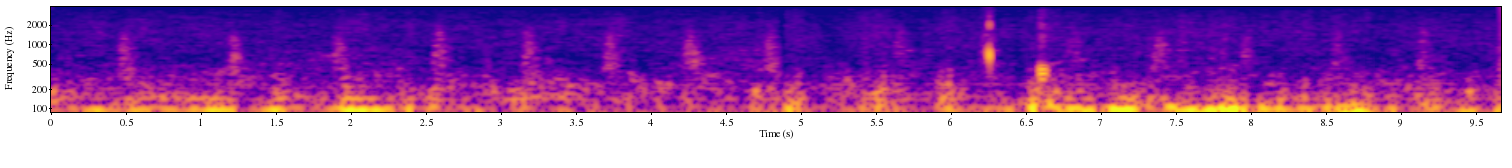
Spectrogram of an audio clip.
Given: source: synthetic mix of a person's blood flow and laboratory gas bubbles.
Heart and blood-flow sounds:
Doppler ultrasound of blood flow; subclavian vein
6.20-6.29 s: bubbles
6.57-6.69 s: bubbles
From the record:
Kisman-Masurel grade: 112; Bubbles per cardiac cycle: 1 to 2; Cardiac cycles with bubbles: 1 to 10%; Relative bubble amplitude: moderate (0.250 to 0.450); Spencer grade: 1 (occasional bubble signal discernible with the cardiac motion signal, with majority of cardiac periods free of bubbles); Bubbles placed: anywhere in the cardiac cycle

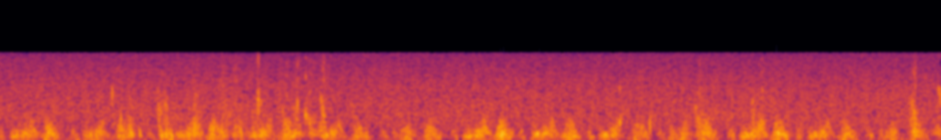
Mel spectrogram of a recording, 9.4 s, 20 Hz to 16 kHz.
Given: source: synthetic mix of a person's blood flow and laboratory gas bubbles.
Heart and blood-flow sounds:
Doppler ultrasound of blood flow; precordium
1.11-1.48 s: bubbles
1.56-1.74 s: bubbles
1.90-2.06 s: bubbles
2.19-2.65 s: bubbles
2.82-3.38 s: bubbles
6.18-6.26 s: bubbles
6.42-6.55 s: bubbles
6.95-7.18 s: bubbles
7.32-7.38 s: bubbles
7.42-7.71 s: bubbles
9.10-9.42 s: bubbles
From the record:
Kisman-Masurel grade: 222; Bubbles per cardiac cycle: several, 3 to 8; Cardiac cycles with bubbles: 10 to 50%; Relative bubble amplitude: moderate (0.250 to 0.450); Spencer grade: 2 (many but less than half of the cardiac periods contain bubble signals, singularly or in groups); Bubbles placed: anywhere in the cardiac cycle

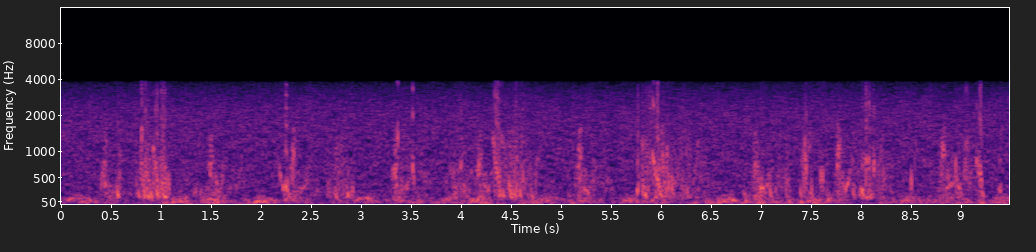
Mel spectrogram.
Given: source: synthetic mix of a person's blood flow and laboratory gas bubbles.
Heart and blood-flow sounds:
Doppler ultrasound of blood flow; precordium
0.52-0.65 s: bubbles
0.71-1.12 s: bubbles
1.22-1.39 s: bubbles
2.15-2.31 s: bubbles
2.63-2.95 s: bubbles
3.33-3.40 s: bubbles
3.47-3.56 s: bubbles
3.82-4.12 s: bubbles
4.29-4.80 s: bubbles
5.73-6.31 s: bubbles
6.96-7.30 s: bubbles
7.36-7.66 s: bubbles
7.88-8.24 s: bubbles
8.46-8.54 s: bubbles
8.89-9.07 s: bubbles
9.12-9.26 s: bubbles
9.36-9.42 s: bubbles
From the record:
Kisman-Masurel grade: 243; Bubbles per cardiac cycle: several, 3 to 8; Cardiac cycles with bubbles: 100%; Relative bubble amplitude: loud (0.450 to 0.775); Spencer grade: 3 (all of the cardiac periods contain showers or single bubble signals, but not dominating or overriding the cardiac motion signals); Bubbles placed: only in the low amplitude regions of the cardiac cycle

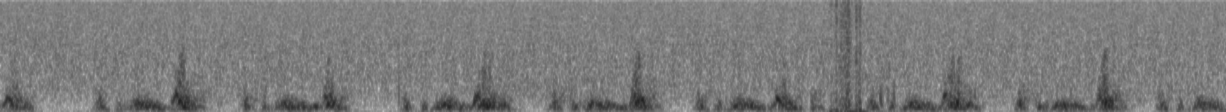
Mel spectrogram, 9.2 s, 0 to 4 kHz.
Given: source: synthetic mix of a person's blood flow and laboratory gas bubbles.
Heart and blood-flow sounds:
Doppler ultrasound of blood flow; precordium
6.57-6.74 s: bubbles
From the record:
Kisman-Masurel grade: 111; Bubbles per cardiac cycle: 1 to 2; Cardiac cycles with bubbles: 1 to 10%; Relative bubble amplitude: barely perceptible (0.100 to 0.250); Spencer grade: 1 (occasional bubble signal discernible with the cardiac motion signal, with majority of cardiac periods free of bubbles); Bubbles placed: only in the low amplitude regions of the cardiac cycle

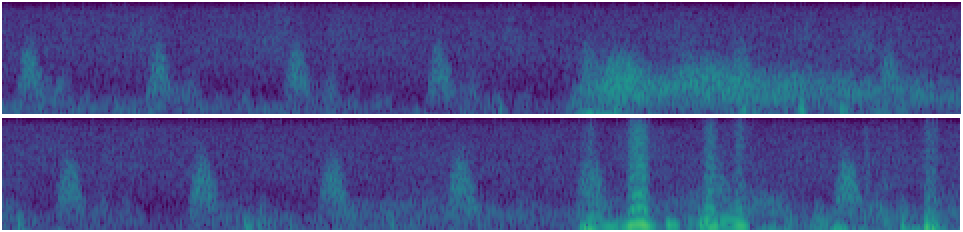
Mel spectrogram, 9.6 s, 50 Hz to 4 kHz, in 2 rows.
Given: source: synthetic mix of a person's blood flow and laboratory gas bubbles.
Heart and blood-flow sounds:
Doppler ultrasound of blood flow; subclavian vein
no bubbles
From the record:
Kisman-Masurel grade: 000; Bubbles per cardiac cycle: 0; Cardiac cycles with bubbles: 0%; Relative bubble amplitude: no bubbles discernible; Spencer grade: 0 (complete lack of bubble signals)

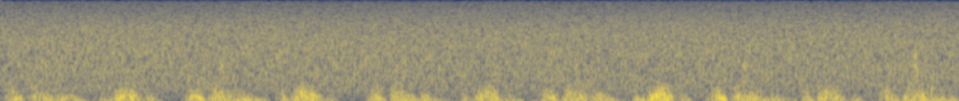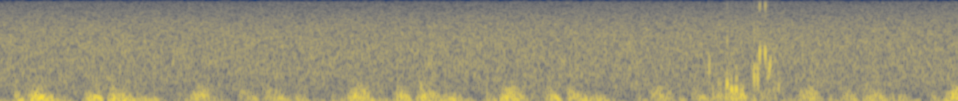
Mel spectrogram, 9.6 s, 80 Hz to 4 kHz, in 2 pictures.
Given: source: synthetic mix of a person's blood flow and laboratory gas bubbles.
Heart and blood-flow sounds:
Doppler ultrasound of blood flow; precordium
8.30-8.73 s: bubbles
From the record:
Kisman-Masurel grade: 113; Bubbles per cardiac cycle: 1 to 2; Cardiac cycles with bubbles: 1 to 10%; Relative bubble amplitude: loud (0.450 to 0.775); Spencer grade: 1 (occasional bubble signal discernible with the cardiac motion signal, with majority of cardiac periods free of bubbles); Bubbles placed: anywhere in the cardiac cycle

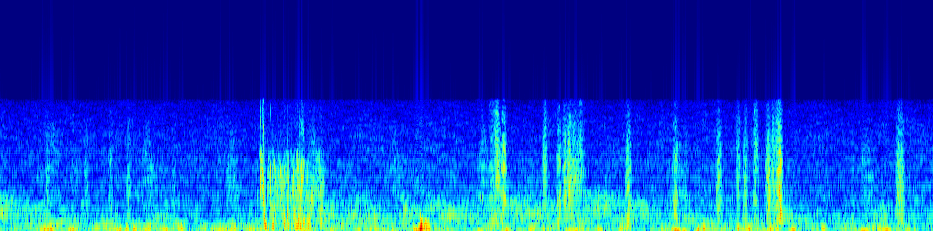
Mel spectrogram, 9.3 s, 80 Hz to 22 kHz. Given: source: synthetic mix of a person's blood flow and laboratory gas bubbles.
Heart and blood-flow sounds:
Doppler ultrasound of blood flow; subclavian vein
2.57-3.27 s: bubbles
From the record:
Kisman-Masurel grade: 212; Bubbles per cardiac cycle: several, 3 to 8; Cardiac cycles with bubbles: 1 to 10%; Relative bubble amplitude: moderate (0.250 to 0.450); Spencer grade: 1 (occasional bubble signal discernible with the cardiac motion signal, with majority of cardiac periods free of bubbles); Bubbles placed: anywhere in the cardiac cycle

